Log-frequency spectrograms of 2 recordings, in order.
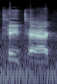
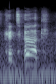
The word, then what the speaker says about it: katuk: known as the katuk they might mispronounce it here in the South called Kate AG or Kate took or something but it's katuk and it's also known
